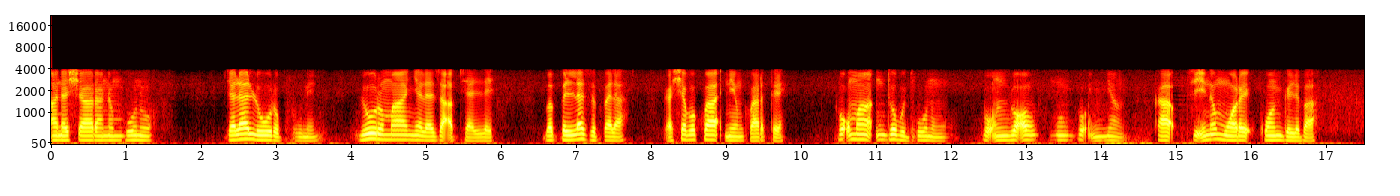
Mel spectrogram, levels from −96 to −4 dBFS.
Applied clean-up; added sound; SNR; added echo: neural separator model SepFormer WHAM!.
